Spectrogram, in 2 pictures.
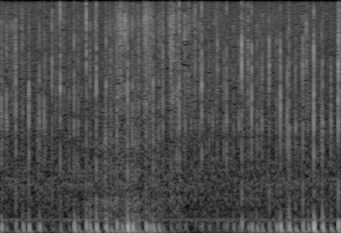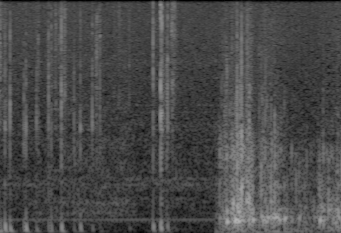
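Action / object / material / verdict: tap / dense foam block / foam / none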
